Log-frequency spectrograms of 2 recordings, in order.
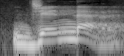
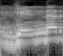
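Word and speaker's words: gender: रहा है जेंडर, तो जी के बाद यदि ई है तो ज उच्चारण होता है।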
